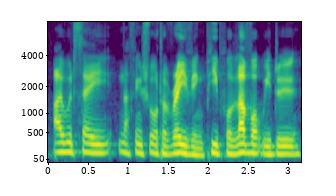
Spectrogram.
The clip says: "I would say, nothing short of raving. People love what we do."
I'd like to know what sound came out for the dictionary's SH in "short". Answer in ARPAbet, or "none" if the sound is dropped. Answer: SH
